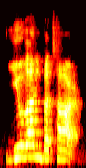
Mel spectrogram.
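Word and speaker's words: Ulaanbaatar: I don't know if I know how to pronounce this but it's Ulan Batar is the best way I could pronounce it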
